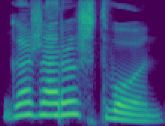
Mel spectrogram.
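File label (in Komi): "гажа рӧштвоӧн", Komi, female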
